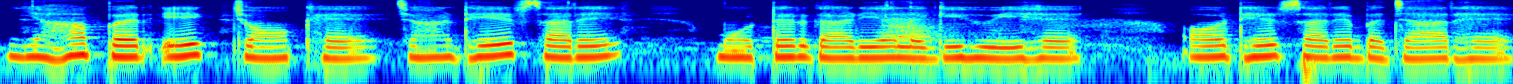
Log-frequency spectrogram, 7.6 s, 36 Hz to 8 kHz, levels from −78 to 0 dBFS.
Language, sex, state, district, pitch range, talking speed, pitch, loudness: Hindi, female, Bihar, Madhepura, 195-210 Hz, 145 wpm, 205 Hz, -15 LUFS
